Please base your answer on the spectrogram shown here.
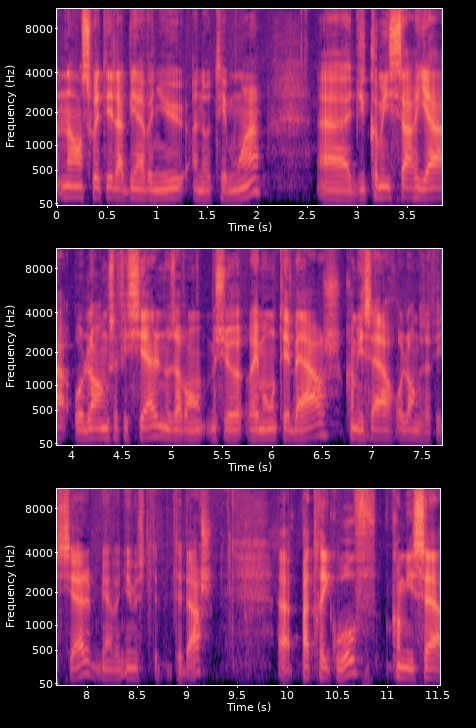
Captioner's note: speaking French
